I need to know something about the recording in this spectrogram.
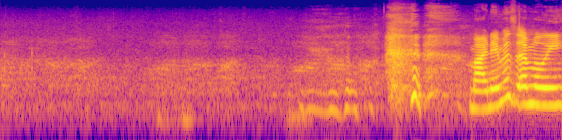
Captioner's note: audience cheers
